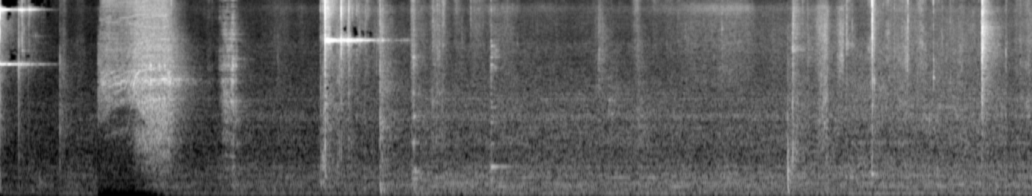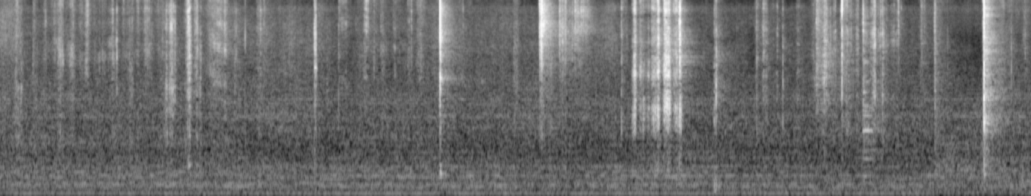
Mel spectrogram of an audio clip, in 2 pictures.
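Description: Mechanic's tools at work on a diesel engine's bolts and parts. A cordless power tool runs briefly near the start, with a sharper metallic event a few seconds later, then scattered metal clicks and clinks of wrenches and parts over a steady low hum.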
